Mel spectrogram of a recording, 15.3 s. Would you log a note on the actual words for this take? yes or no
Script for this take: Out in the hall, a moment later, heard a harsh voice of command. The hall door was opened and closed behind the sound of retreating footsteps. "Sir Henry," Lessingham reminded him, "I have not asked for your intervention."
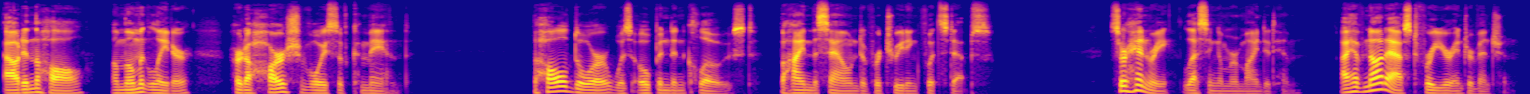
no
